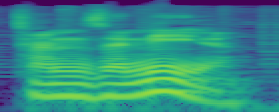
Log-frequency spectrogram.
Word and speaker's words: Tanzania: but codiv Cod the so Tanzania third syllable bana second syllable Cameroon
